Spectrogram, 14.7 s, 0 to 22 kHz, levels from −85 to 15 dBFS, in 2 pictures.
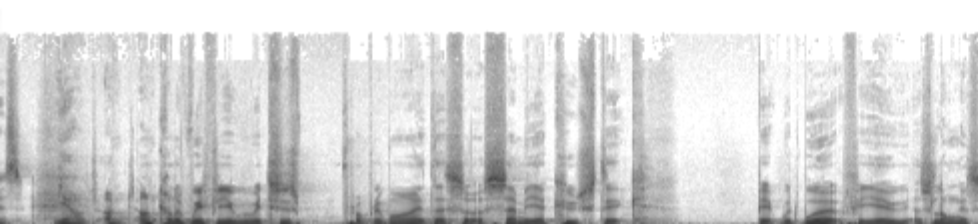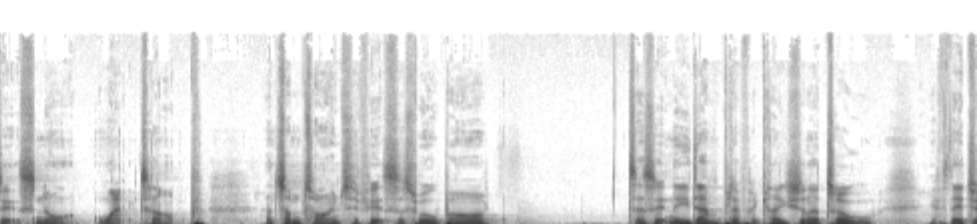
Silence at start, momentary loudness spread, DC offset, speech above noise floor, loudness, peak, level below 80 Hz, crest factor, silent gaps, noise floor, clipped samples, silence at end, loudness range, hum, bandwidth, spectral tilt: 0 s; 10 LU; under 0.1%; 36 dB; -17 LUFS; -2 dBFS; -52 dBFS; 16 dB; none; -52 dBFS; under 0.1%; 0 s; 4 LU; none; 19 kHz; -6 dB/octave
